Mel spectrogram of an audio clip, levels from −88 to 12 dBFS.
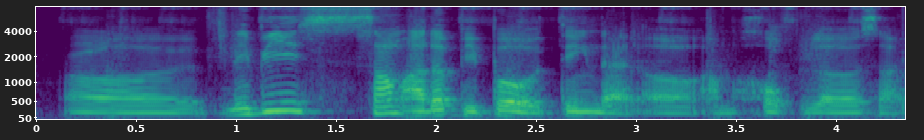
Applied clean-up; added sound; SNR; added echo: neural separator model SepFormer DNS4.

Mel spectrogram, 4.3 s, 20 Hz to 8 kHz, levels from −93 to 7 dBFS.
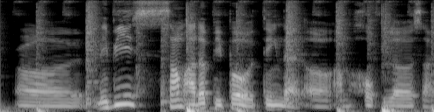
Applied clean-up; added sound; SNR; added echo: classical method WPE with log-MMSE.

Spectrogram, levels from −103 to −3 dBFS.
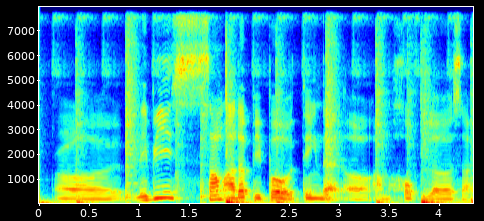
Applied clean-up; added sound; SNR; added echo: none; Bass drum / Snare drum / Drum kit; 3 dB; reverberation time 0.3 s.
